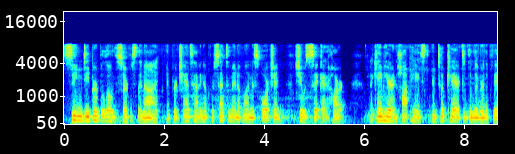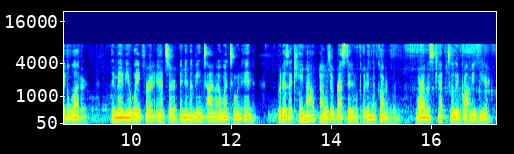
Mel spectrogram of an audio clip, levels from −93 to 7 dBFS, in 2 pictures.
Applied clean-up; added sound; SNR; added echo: neural separator model SepFormer DNS4.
